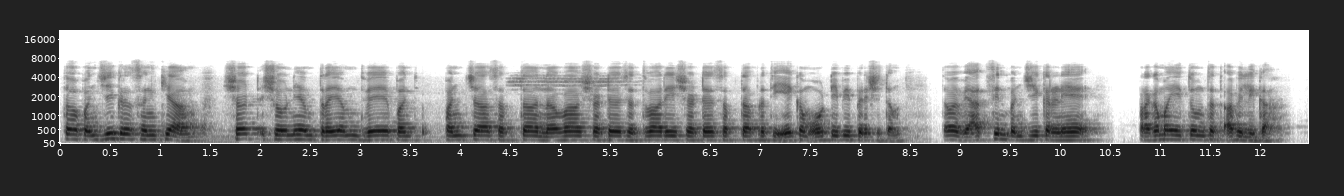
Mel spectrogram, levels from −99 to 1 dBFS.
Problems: background sounds at intervals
